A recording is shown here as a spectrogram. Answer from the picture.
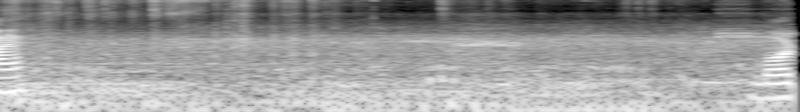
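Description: Domestic pigeons cooing softly, a few faint low coos in the pause between words.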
